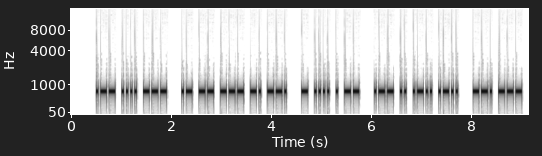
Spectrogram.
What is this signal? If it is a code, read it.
Morse code, heard as a keyed tone, about 28 wpm, 700 Hz. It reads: WHO AMONG THEM WILL GO
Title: Sentences from Top 1000 Words - Review Part 3 - 28wpm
